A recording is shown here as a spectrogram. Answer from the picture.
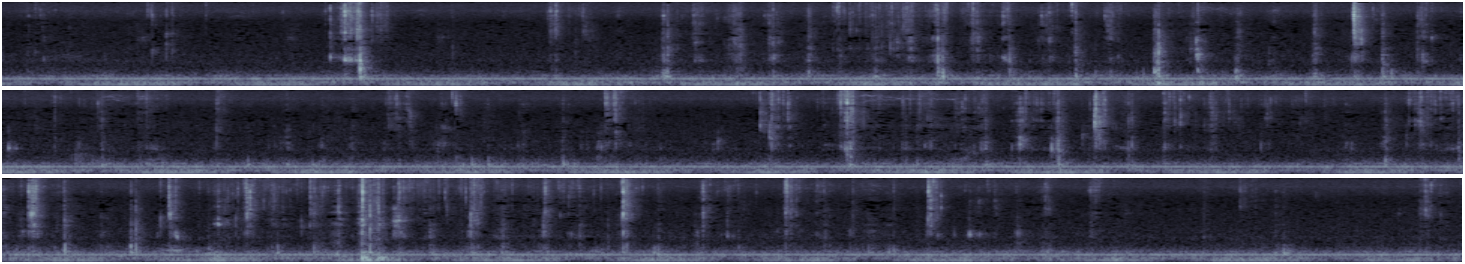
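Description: Close-up chewing and biting of fried food, with scattered short crunches and clicks of the mouth and teeth. Under it runs a steady low hum.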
